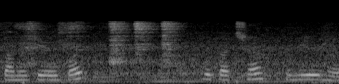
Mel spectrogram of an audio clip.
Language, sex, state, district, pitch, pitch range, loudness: Hindi, female, Uttar Pradesh, Ghazipur, 215 Hz, 210-235 Hz, -32 LUFS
